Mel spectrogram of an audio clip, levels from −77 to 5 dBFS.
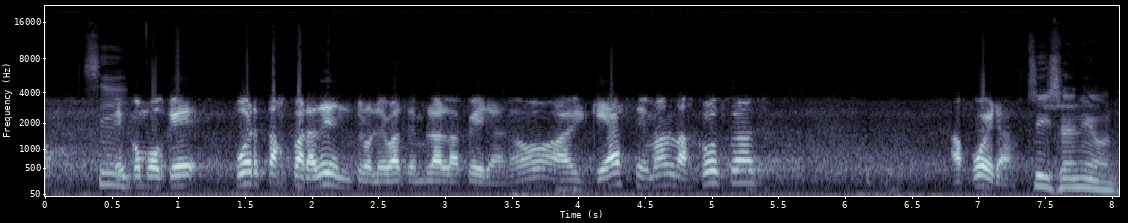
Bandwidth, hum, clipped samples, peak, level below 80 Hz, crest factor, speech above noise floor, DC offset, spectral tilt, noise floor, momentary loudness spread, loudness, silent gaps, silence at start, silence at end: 11 kHz; none; under 0.1%; 0 dBFS; -50 dBFS; 16 dB; 22 dB; under 0.1%; -4.5 dB/octave; -38 dBFS; 10 LU; -15 LUFS; none; 0 s; 0 s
